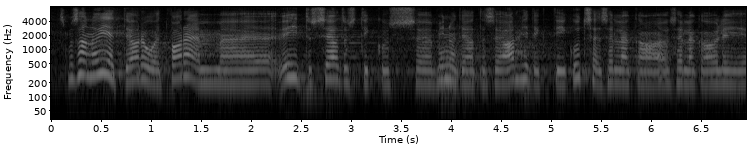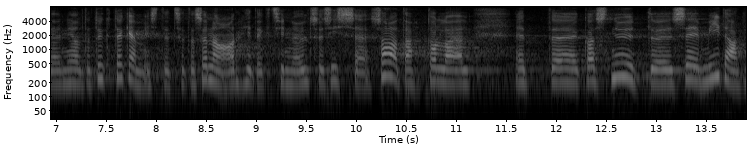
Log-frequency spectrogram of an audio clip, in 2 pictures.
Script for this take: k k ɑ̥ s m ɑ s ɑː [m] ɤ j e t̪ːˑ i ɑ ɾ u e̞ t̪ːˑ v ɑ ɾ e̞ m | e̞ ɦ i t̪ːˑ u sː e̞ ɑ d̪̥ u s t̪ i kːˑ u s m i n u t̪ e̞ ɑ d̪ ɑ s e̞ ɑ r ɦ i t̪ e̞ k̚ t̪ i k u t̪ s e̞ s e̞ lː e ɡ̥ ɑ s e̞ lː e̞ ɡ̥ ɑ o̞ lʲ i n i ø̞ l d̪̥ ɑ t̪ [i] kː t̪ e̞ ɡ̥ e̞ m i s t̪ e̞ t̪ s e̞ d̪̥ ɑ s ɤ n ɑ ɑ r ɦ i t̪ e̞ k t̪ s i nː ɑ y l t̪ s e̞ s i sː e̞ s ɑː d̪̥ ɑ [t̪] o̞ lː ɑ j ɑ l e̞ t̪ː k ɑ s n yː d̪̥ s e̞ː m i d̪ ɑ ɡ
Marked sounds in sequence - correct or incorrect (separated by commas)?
incorrect, incorrect, correct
